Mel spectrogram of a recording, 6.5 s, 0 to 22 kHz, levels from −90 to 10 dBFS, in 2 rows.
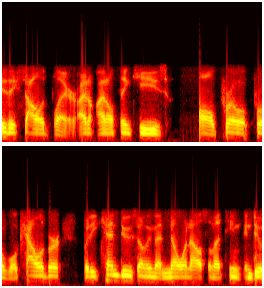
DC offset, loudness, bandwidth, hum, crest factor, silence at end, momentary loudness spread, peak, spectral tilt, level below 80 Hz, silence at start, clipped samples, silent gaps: under 0.1%; -19 LUFS; 4.9 kHz; none; 14 dB; 0 s; 4 LU; -4 dBFS; -9 dB/octave; -58 dBFS; 0 s; under 0.1%; none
